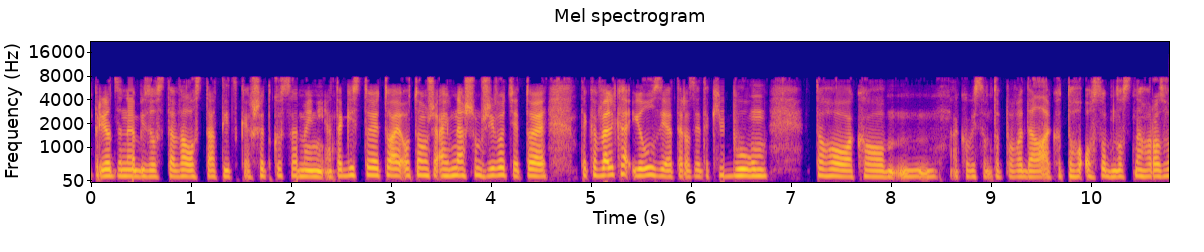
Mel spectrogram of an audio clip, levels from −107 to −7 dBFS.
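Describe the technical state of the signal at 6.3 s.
Concealed Bluetooth headset packet loss at 6.30–6.33 s, just after "teraz je taký": about 30 ms of lost audio was filled by repeating recent waveform, leaving a brief buzzy tone.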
